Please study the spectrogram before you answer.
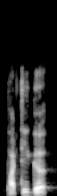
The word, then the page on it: patigha: Pali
